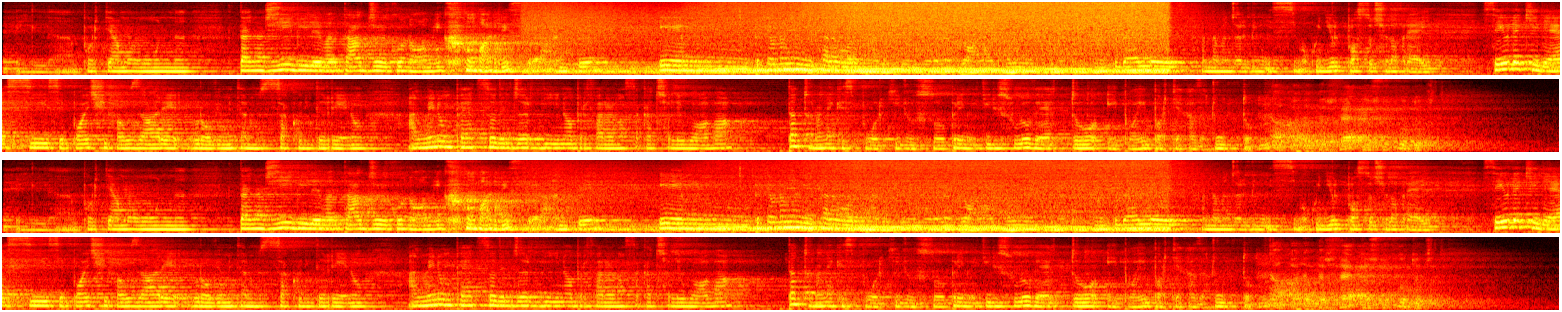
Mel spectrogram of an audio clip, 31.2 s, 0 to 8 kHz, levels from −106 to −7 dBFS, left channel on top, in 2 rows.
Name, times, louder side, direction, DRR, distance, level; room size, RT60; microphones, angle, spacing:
voice 1, 0.0-22.9 23.4-28.1, left 1 dB, 15° left, 3 dB, 1.0 m, -28 dB
sound 1, 5.2-11.7, left 4 dB, 60° left, 0.6 m, -26 dB
voice 2, 28.1-29.9, equal, 55° right, -1 dB, 7.2 m, -36 dB
25.5 x 25.5 x 7.1 m, 2.5 s
head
